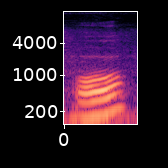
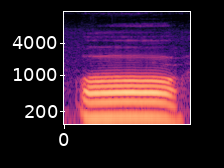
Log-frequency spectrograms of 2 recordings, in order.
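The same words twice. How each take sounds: First: ओ said short and normal; plain ओ, no stretch. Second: ओ held longer and louder; stretched o. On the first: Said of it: "इस तरह". (सामान्य ओ) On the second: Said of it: "थोड़ा खींचेंगे ओ". (ओ खींचकर) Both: Shown as a demonstration.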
